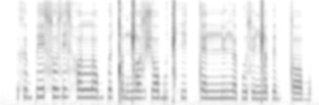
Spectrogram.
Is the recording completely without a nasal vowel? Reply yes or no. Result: yes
